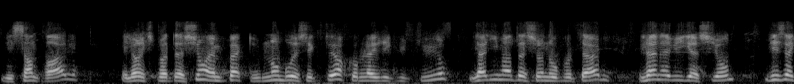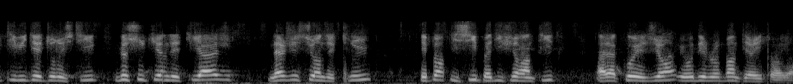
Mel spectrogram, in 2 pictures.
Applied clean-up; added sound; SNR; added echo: neural separator model SepFormer DNS4.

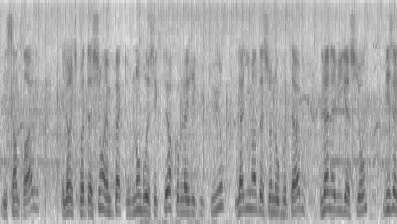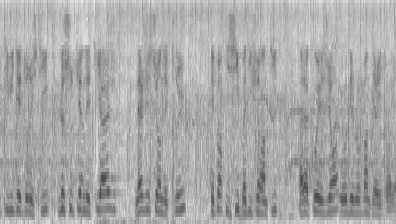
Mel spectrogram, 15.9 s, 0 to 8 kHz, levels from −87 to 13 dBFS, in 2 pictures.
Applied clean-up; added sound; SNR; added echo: none; Applause / Crowd; 12 dB; none.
